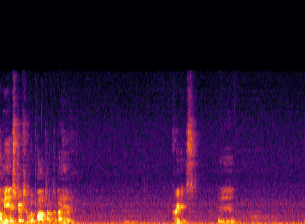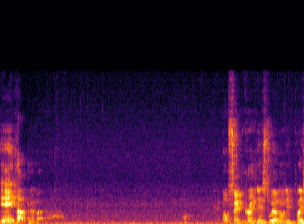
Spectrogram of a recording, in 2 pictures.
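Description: A man speaks with animation in a room with some echo, pausing between phrases.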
